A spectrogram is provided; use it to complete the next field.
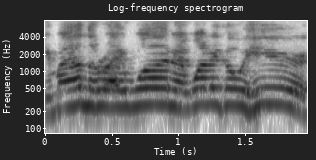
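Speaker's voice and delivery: shrill, very high, loud yell. Retelling asking conductors at train stations: imitating own past yelling. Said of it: "yelling, like, to, to the conductors".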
